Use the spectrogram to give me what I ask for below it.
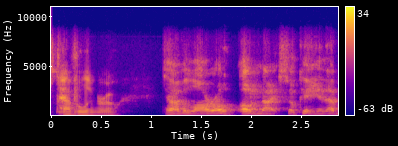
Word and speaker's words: Tavolaro: guests here sid and actually i always say tavarlo but how do you say your last name uh it's tavelingro tavalaro oh nice okay yeah that makes more sense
